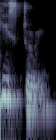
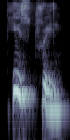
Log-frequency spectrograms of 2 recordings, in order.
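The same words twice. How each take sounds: First: The vowel before the R is fully pronounced. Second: The vowel before the R is dropped. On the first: The speaker calls it wrong. "not history" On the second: The speaker calls it right. "you eliminate the O. So what you actually pronounce is history"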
